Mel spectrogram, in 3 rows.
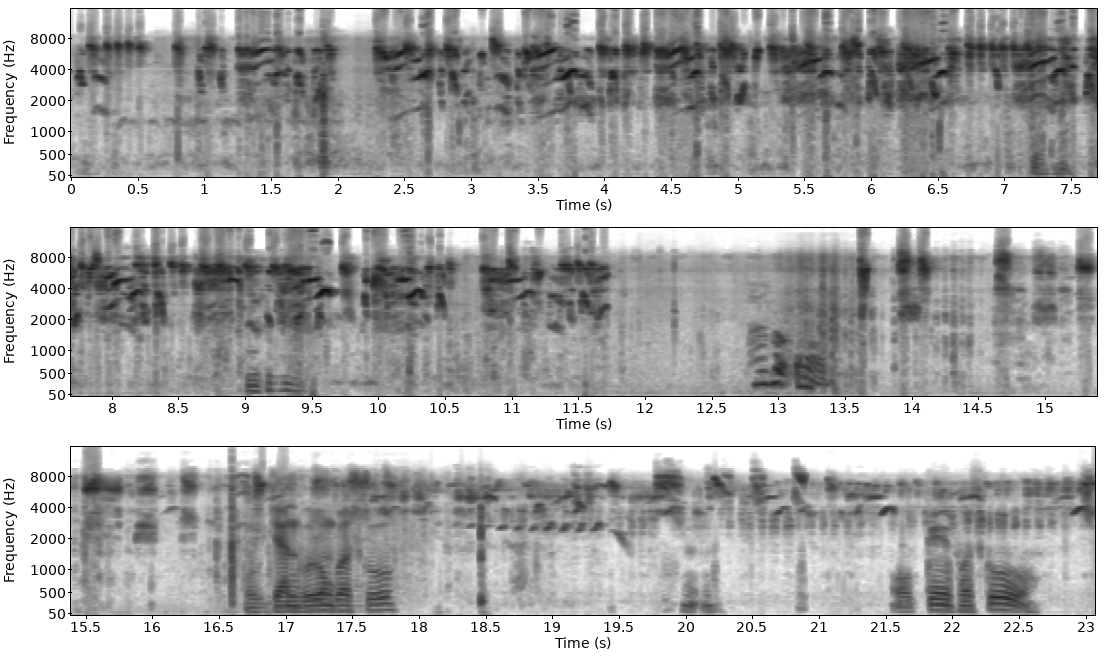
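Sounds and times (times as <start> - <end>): small songbirds chirping: 0.0 - 23.0.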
